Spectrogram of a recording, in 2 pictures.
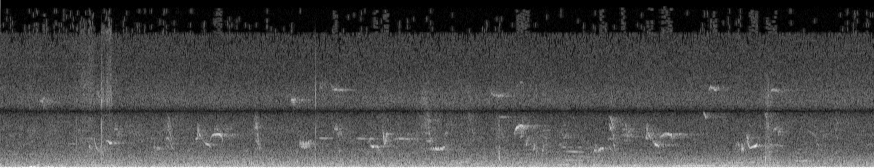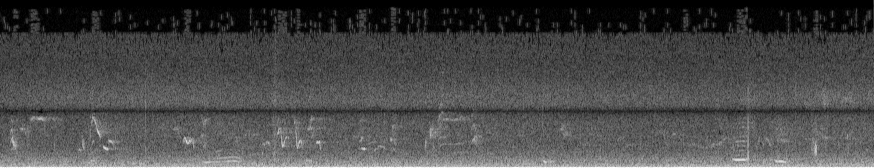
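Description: Birds calling outdoors: scattered short chirps and calls, some sliding in pitch, over a steady low rumble.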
